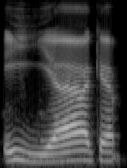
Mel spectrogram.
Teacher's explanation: تو آپ لوگ یہاں پر دیکھ سکتے ہیں کہ یا پر جزم یا پر تشدید آنے سے یا کے اوپر تشدید آنے کی وجہ سے یہاں پر سختی سے پڑھی جا رہی، کھینچی نہیں جا رہی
